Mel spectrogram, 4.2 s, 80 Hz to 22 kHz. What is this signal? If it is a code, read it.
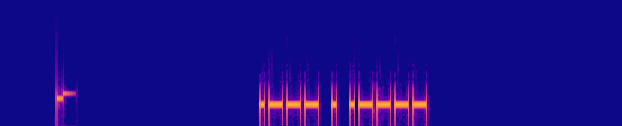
Morse code, heard as a keyed tone, about 41 wpm, 700 Hz. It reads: JE1
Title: Callsign Prefixes for Top 25 DXCC - 40wpm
